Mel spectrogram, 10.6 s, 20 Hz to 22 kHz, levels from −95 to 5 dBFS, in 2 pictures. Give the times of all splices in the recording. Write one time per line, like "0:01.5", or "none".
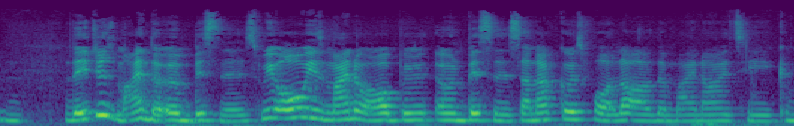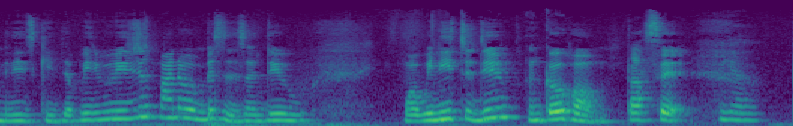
none

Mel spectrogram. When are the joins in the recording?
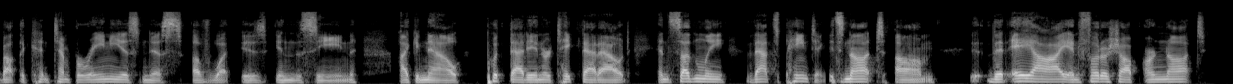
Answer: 0:08.2

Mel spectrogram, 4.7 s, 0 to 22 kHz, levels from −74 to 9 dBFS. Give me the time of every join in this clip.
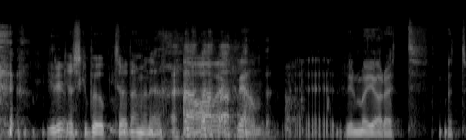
0:03.4

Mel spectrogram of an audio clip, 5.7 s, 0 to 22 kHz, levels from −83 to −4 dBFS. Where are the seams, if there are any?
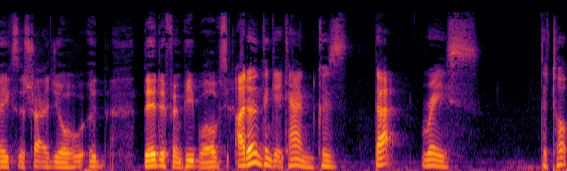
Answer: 0:02.3

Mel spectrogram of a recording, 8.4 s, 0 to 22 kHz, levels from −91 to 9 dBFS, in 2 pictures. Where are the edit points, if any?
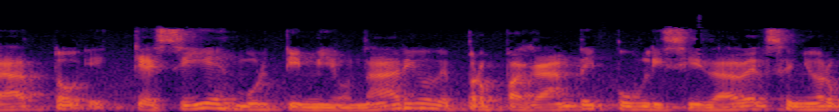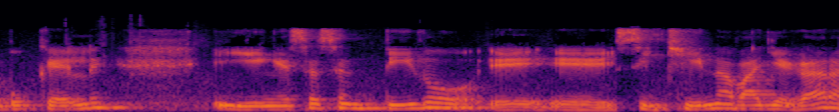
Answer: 0:07.3

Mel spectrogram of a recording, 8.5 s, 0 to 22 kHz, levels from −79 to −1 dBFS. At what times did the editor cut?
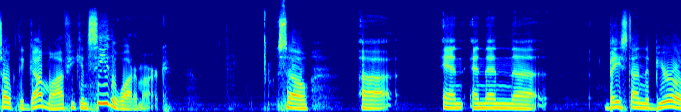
none

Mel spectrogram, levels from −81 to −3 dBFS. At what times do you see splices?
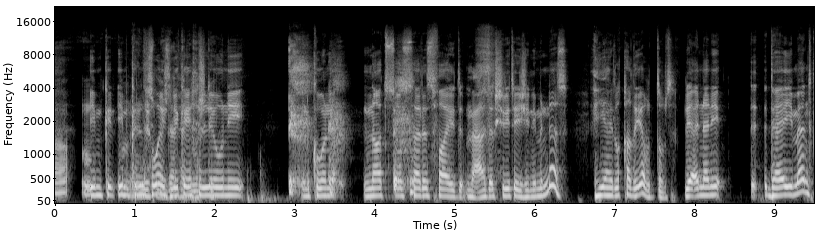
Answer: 0:07.8

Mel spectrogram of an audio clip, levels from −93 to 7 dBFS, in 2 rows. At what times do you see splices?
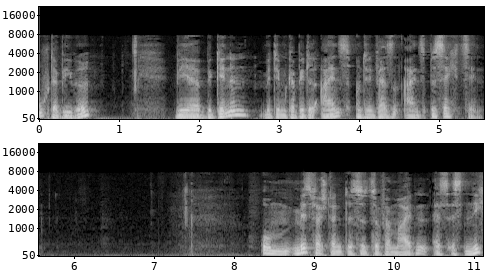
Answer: none

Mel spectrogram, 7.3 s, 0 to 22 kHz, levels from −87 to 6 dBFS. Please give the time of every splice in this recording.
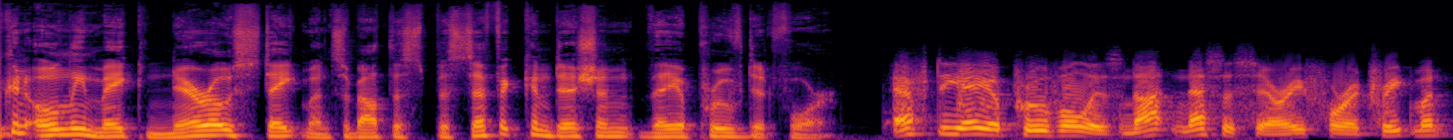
0:04.4

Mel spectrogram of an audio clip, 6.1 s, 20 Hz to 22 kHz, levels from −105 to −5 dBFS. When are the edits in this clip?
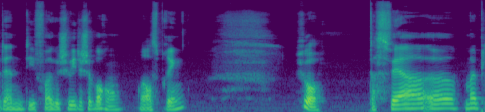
none

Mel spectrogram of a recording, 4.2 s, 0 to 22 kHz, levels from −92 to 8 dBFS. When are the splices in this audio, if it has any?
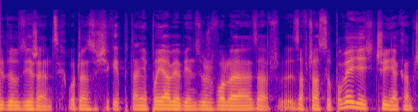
none

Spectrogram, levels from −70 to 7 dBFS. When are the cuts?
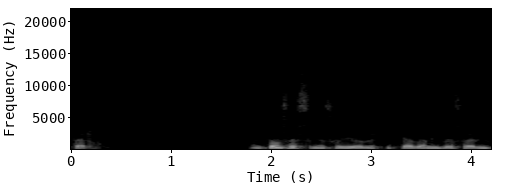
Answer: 0:02.4

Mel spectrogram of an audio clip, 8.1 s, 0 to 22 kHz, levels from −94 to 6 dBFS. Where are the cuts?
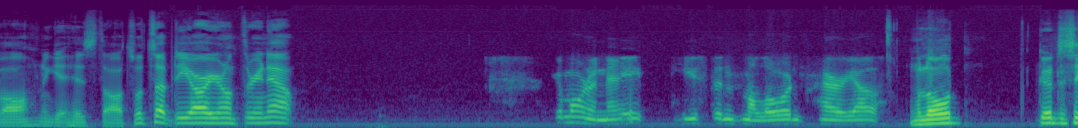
none

